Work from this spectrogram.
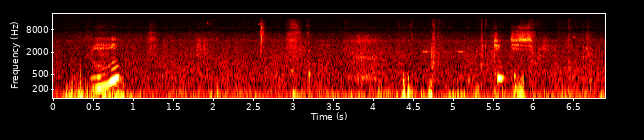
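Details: Male Corgi puppies aged 44 days, filmed 29 April 2013 at a kennel, give brief, rising squeaky whines over soft rustling and faint background voices.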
